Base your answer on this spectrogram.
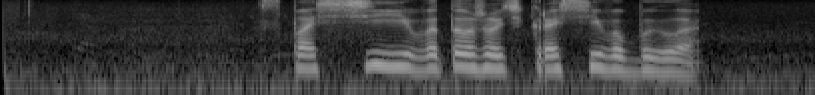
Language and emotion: Russian, positive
